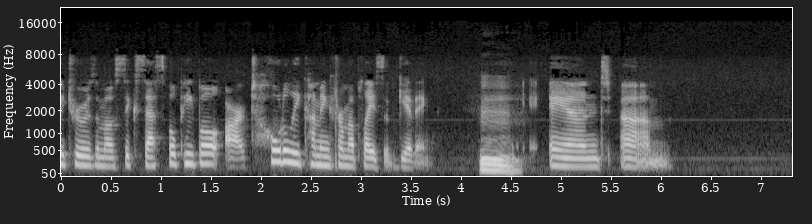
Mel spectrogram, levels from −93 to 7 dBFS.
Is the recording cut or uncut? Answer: uncut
